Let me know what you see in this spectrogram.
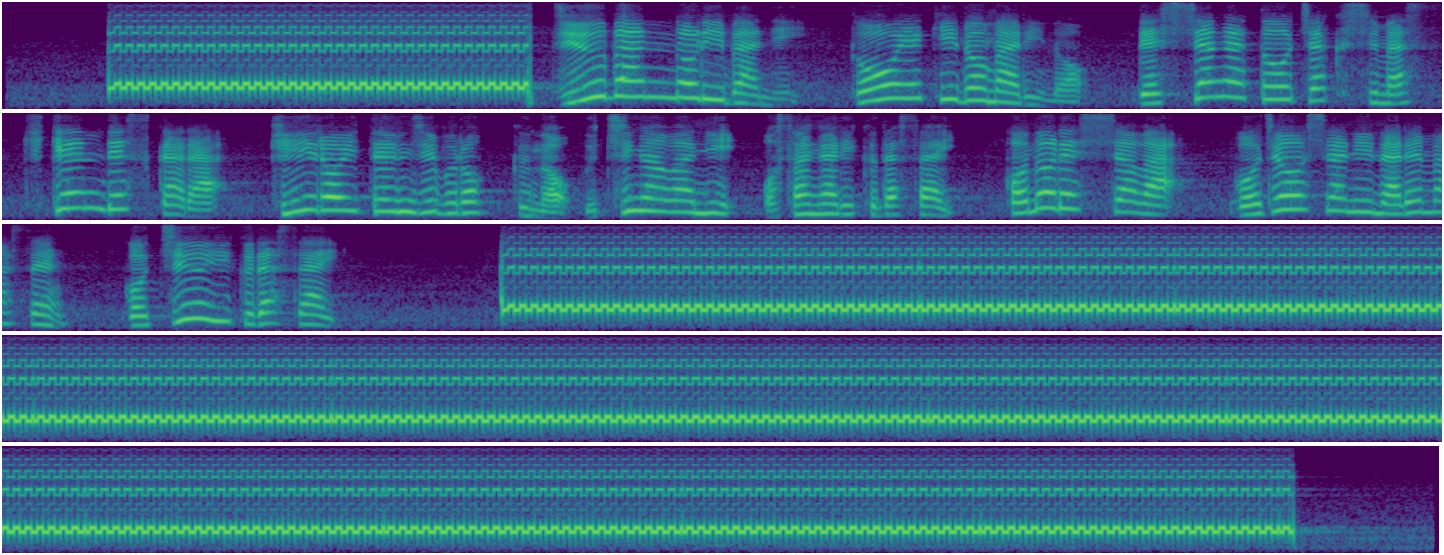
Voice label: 10番のりば接近放送（当駅止まり）

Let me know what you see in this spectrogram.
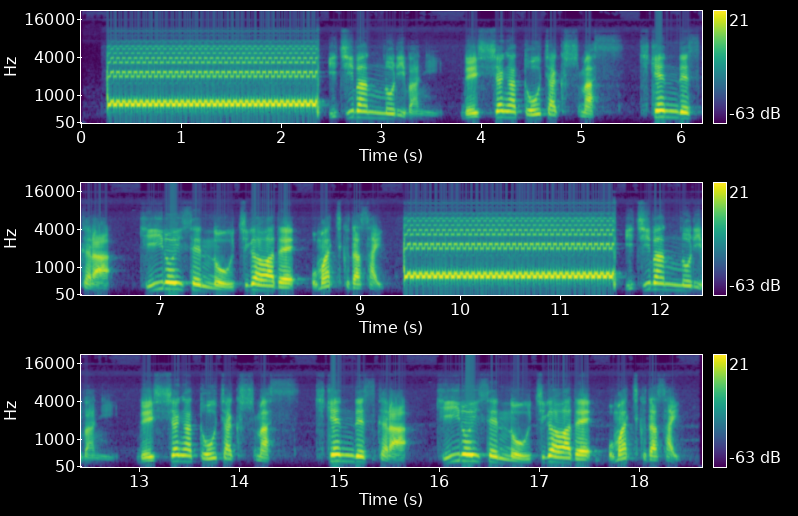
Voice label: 1番のりば接近放送 男声; 宇佐; 1 中津方面; スピーカーはJVCラインアレイとなっています。

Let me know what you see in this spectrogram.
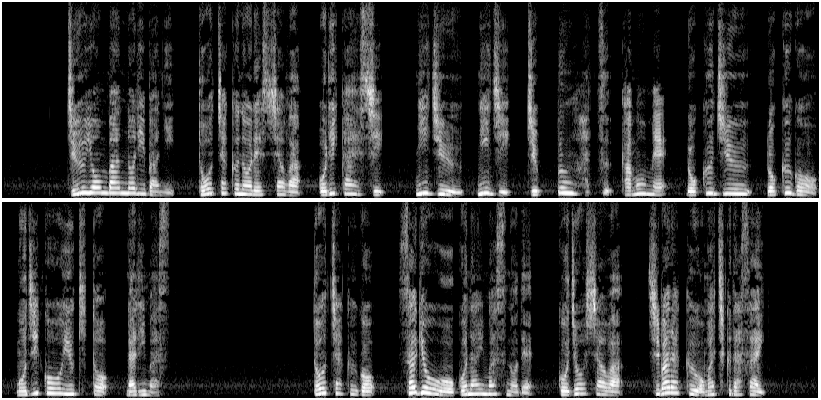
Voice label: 長崎 西九州新幹線ホーム 自動放送, 14番のりば接近放送, 折り返し放送; かもめ66号 門司港行き

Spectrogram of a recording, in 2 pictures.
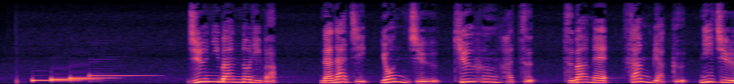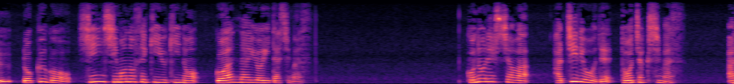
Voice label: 12番のりば案内放送, 新幹線ホーム; 新鳥栖; つばめ326号 新下関行き

